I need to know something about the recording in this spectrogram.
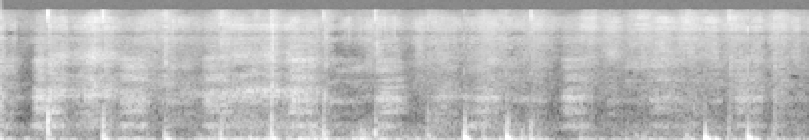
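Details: Golden Retriever Ibuki, a dog in winter coat moult, after running in rice fields under a cloudy sky; low, breathy panting pulses, uneven, about fifty a minute, with a few louder bursts near the end.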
